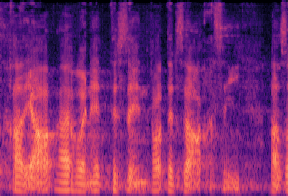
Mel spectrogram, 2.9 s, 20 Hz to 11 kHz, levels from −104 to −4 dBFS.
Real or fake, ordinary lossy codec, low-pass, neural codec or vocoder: fake; none; none; vocoder, 22.05 kHz, 80 mel bands, HiFi-GAN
